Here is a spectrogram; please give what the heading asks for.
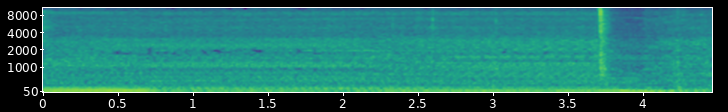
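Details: Ford 6.0 Powerstroke diesel truck, e-brake on, high idle engaged via factory upfitter AUX 4 switch wiring mod: steady deep drone that changes briefly then runs even and smooth at raised idle; normal.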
